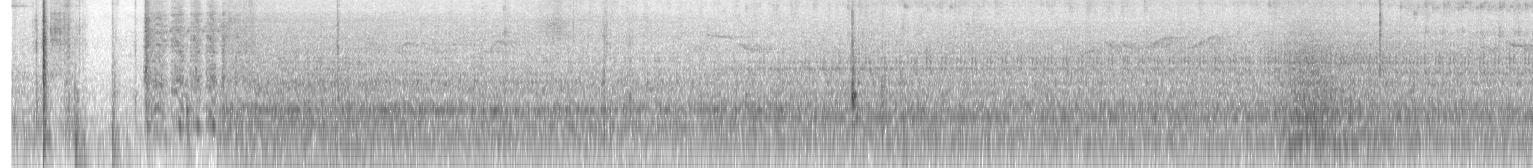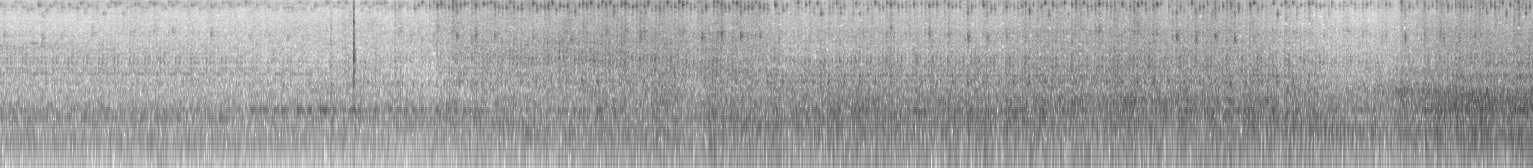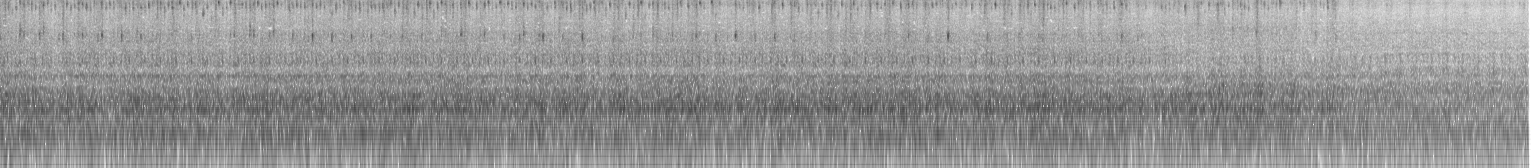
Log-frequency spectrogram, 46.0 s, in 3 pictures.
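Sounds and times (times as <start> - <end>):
diesel engine running: 1.4 - 45.9
fast light rattling tick: 14.9 - 45.0.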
